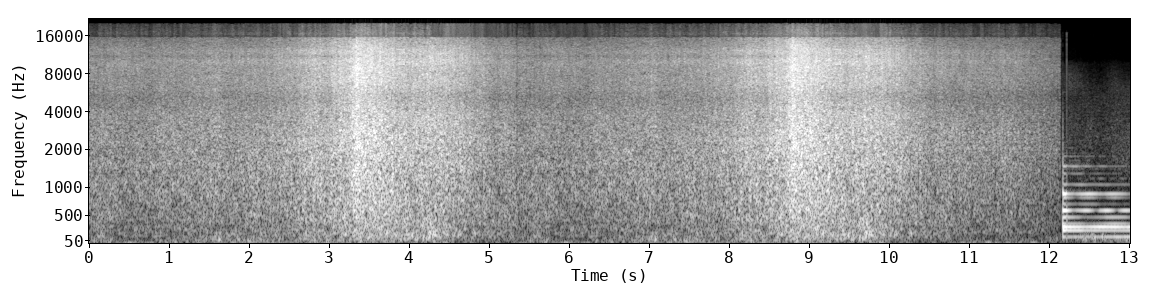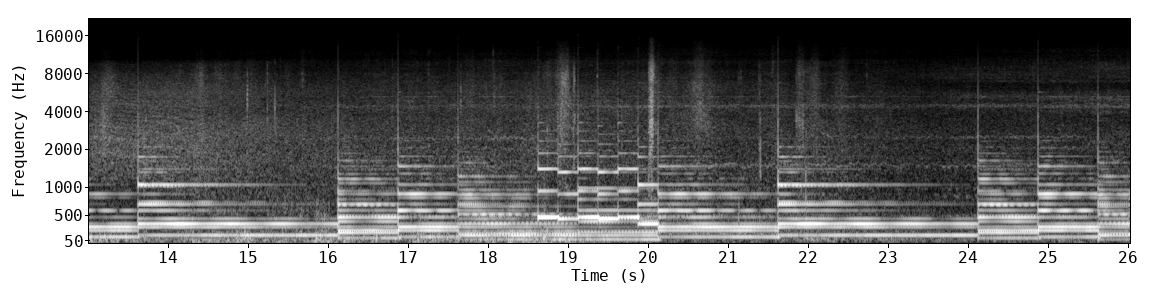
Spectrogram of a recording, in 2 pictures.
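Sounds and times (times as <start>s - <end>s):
ocean surf washing onto beach: 0.0s - 12.2s.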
